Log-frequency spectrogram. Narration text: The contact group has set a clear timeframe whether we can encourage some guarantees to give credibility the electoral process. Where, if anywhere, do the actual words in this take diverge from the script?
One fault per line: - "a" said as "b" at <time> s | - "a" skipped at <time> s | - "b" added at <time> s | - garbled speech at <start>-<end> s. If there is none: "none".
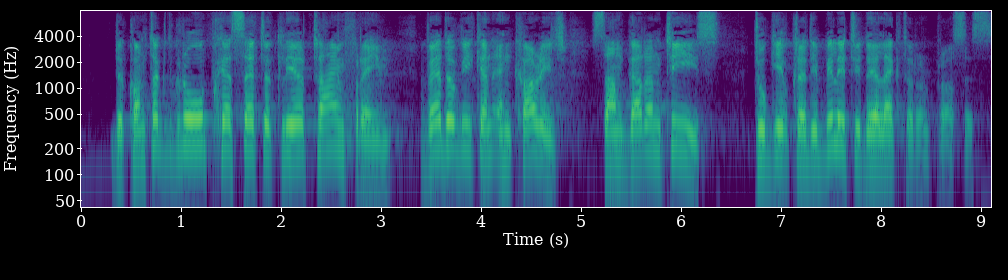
none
